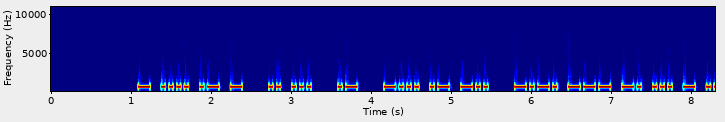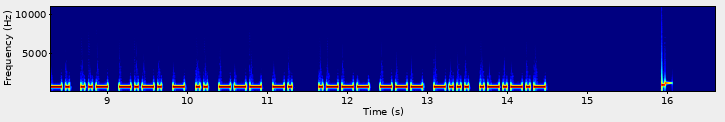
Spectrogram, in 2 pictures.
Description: Morse code, heard as a keyed tone, about 25 wpm, 700 Hz. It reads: THAT IS A BAD CONSTRUCTION JOB.
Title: Sentences from Top 1600 Words 25wpm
